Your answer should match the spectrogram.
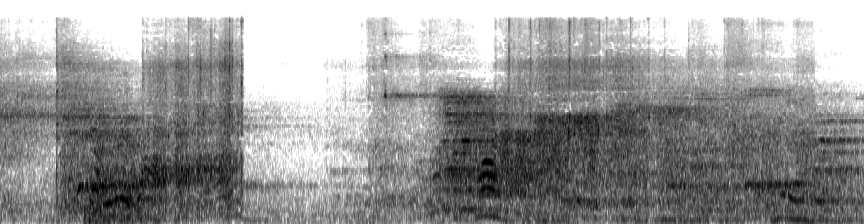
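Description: Spectators shouting and cheering in an indoor hall, in two outbursts: one from about half a second in lasting two seconds, and a longer one from about four seconds on.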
